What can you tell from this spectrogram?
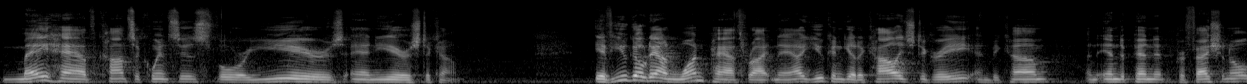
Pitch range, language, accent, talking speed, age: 115-135 Hz, English, American, 135 wpm, 50-69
